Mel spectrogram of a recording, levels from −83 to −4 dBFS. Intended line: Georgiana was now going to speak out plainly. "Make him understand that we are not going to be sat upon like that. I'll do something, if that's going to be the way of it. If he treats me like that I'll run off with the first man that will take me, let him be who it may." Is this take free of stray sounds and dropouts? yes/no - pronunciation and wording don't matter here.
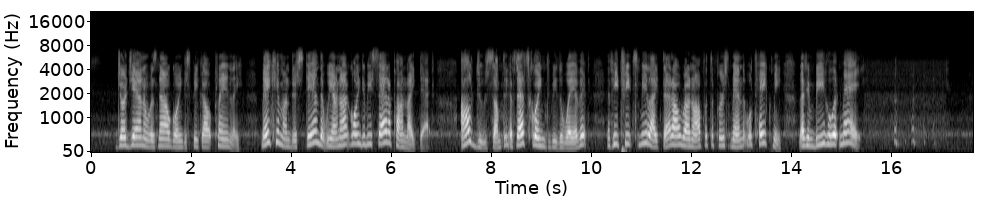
no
